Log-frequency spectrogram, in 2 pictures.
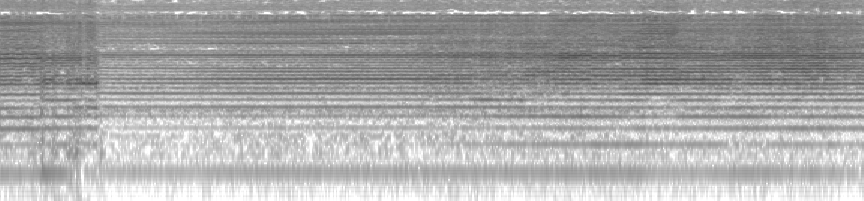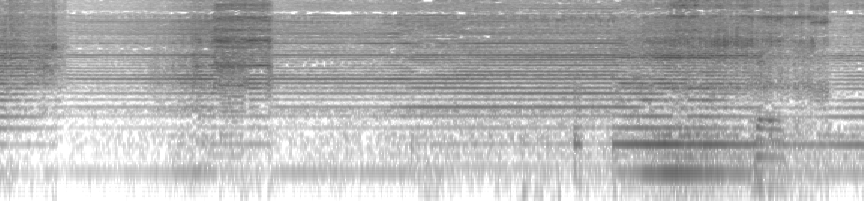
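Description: An oscillating power tool buzzes with a steady high whine.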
